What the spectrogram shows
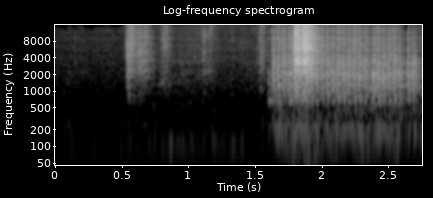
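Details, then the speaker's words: Bosch WAE24366 washing machine that trips the circuit breaker, on a rinse-and-spin cycle after failing to drain; low steady hum under gurgling water surges as the drain pump empties black, soapy water; normal drain pump operation. "what's that noise that's the pump so it's pumping out that water okay you can see how dirty that is"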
